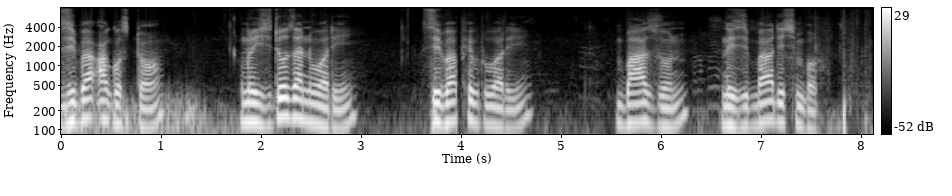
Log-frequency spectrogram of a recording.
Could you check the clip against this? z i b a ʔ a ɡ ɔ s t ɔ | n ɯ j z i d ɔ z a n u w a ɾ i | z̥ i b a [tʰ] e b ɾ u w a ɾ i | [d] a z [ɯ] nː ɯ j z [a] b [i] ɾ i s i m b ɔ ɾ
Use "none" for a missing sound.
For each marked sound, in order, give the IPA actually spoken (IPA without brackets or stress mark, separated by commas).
pʰ, b, u, i, a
